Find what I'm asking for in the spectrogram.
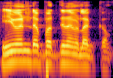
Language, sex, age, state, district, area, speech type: Tamil, male, 45-60, Tamil Nadu, Viluppuram, rural, read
